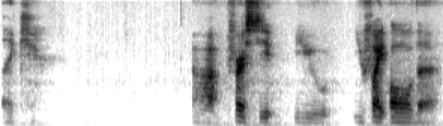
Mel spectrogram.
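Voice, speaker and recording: Low-voiced man rambling through a game review. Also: level tone, drawn-out words, fairly bright tone. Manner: rambling, with many restarts and self-corrections; loses his train of thought. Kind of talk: casual unscripted game review.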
